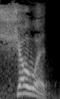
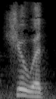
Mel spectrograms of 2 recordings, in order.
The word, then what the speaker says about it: sheweth: The word sheweth, or S-H-E-W, is not sheweth. It's like pronounced like S-H-O-W. Sheweth. The word sheweth is setting forth, setting forth.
